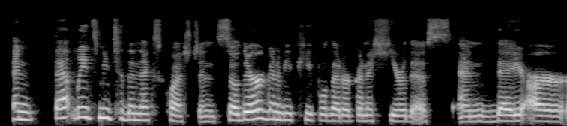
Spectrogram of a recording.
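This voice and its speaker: Her pitch sits in the medium range for a woman. She speaks at a moderate pace against a quiet background. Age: 50s. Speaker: podcast host, fitness business owner, scoliosis patient. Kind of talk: interview.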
